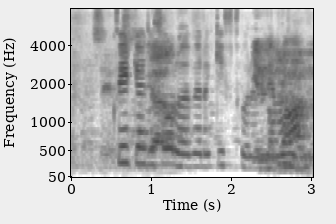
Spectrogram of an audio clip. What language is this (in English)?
Icelandic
